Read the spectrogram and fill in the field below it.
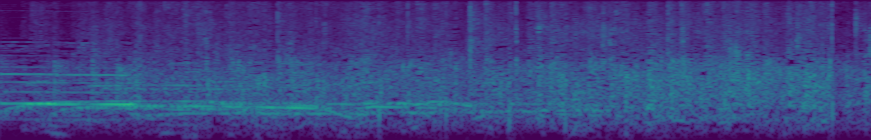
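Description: A crowd applauds steadily, a dense wash of clapping that holds at a fairly loud level for several seconds without pause, with a faint tonal hum running underneath early on.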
